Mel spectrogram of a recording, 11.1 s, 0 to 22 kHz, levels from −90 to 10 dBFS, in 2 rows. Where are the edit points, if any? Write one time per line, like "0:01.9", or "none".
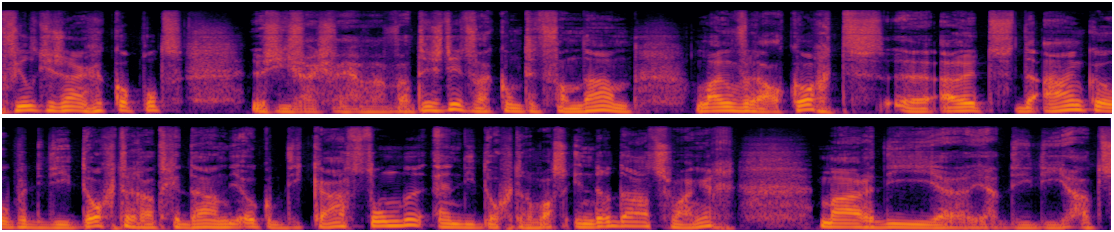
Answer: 0:01.2
0:09.6

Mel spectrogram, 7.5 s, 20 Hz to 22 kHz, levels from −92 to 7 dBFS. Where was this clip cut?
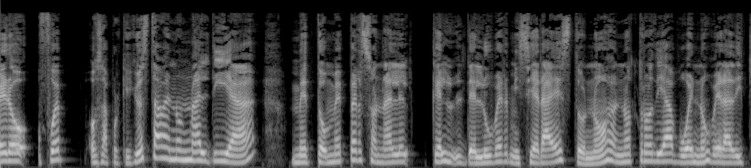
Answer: none

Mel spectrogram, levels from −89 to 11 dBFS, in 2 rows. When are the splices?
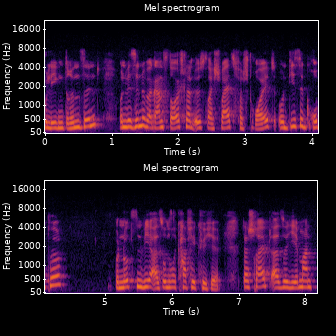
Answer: none

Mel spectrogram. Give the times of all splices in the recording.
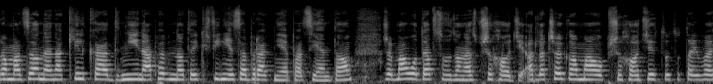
0:03.8

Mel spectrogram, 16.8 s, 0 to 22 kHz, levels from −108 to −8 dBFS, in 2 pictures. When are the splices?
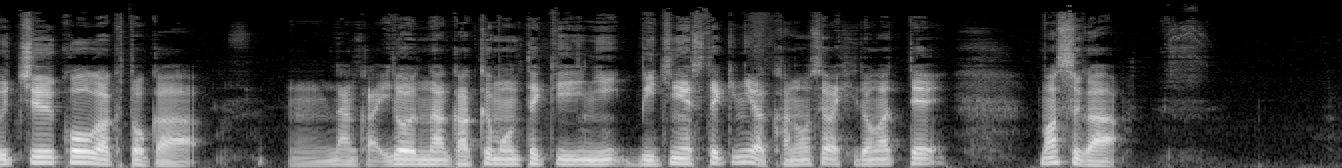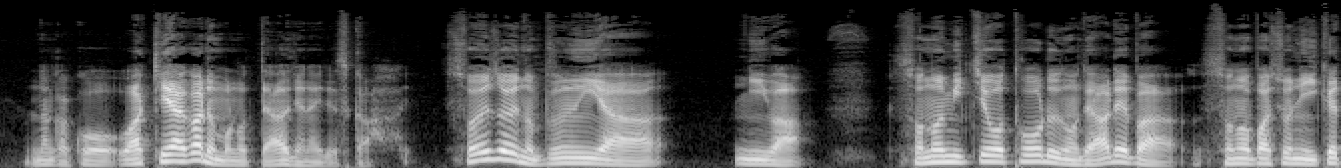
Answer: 0:11.1

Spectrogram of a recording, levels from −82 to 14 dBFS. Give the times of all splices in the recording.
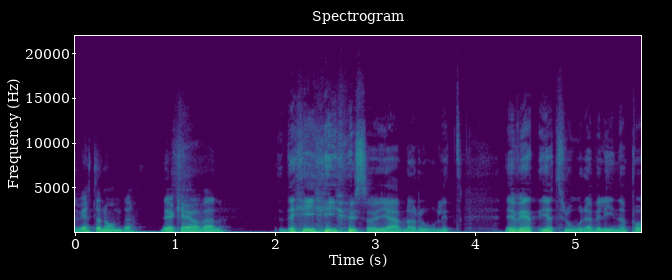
0:04.6

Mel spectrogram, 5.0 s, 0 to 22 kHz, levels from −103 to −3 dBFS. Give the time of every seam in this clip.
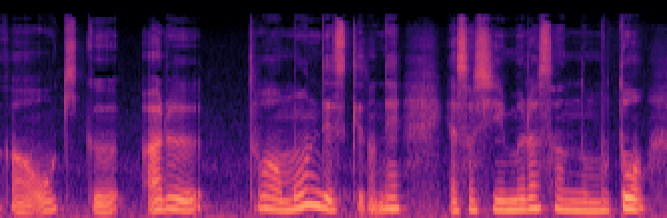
0:01.0

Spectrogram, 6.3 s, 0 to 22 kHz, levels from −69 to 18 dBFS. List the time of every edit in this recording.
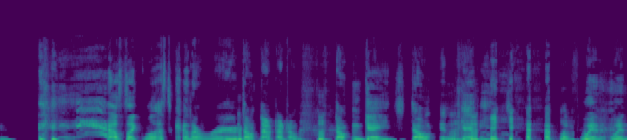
0:02.4

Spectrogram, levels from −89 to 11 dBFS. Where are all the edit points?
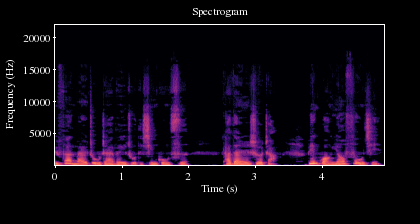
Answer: none

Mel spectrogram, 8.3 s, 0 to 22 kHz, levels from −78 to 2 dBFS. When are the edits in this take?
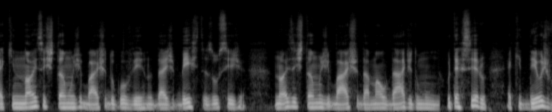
0:06.6

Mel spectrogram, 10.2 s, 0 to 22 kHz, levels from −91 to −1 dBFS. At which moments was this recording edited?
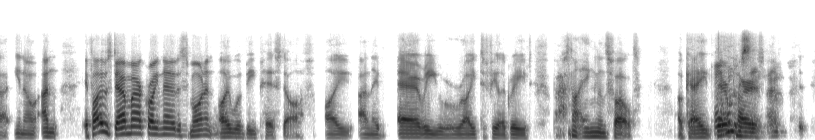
none

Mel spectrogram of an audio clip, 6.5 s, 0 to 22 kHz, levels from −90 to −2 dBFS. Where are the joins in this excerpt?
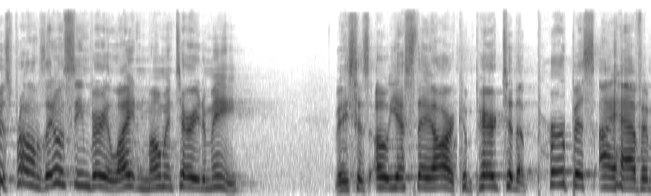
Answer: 0:04.6

